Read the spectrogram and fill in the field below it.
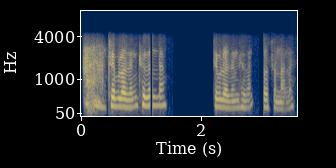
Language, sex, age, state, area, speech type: Bodo, male, 18-30, Assam, urban, conversation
